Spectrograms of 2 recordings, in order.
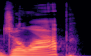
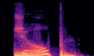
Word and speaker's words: Jolp: It is pronounced Jolp. It's not Jolop, or any other weird, funky way you can come up with.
